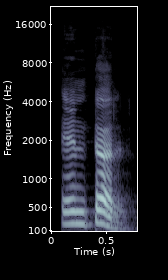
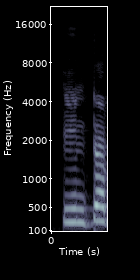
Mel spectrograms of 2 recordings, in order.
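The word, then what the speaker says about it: enter: ई एन टीई आर तो इसे पढ़ेंगे एंटर ठीक है इंटर नहीं पढ़िए इसे पढ़ेंगे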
